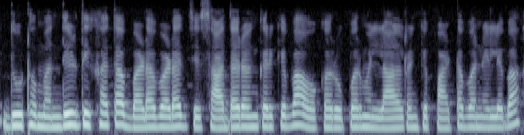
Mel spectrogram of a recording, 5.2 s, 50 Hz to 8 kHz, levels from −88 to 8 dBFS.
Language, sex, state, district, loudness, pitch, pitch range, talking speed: Bhojpuri, female, Uttar Pradesh, Ghazipur, -16 LUFS, 180 Hz, 175-200 Hz, 205 wpm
